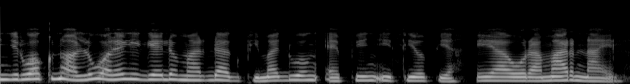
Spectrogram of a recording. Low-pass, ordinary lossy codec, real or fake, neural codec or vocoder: 7.2 kHz; none; fake; codec, 16 kHz, 16 kbps, FunCodec, trained on Chinese and English, 50 frames a second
